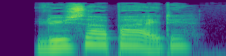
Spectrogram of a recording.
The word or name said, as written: løsarbejde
